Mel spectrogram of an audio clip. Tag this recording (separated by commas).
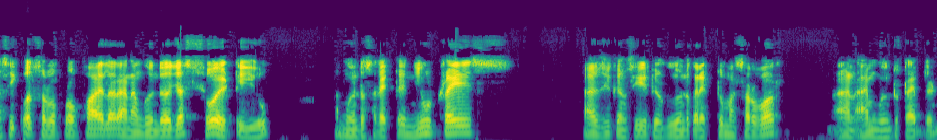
Speech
